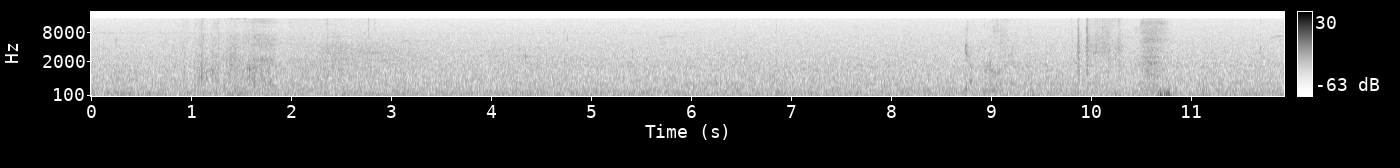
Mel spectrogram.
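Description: Dry leaves rustle under a monkey's feet.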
